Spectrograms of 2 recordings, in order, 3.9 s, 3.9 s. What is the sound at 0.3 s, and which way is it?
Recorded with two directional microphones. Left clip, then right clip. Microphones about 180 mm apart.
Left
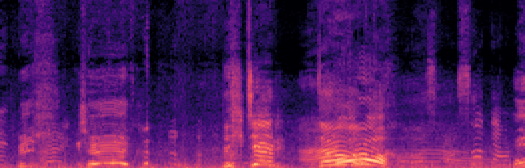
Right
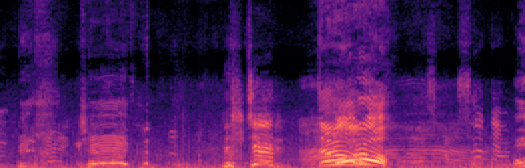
Speech, 20° right (ahead or behind).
